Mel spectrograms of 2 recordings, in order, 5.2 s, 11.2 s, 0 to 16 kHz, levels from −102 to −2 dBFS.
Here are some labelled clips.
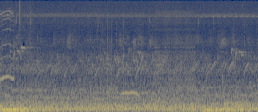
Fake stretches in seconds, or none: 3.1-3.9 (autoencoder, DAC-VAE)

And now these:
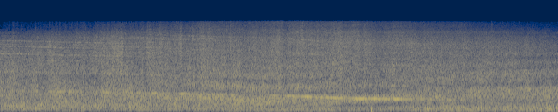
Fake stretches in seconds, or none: 6.9-8.2 (autoencoder, DAC-VAE)

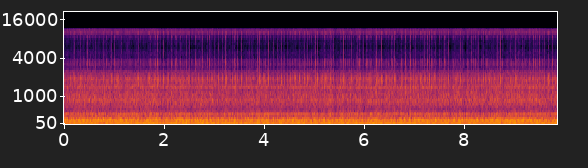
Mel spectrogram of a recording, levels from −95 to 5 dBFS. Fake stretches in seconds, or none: none

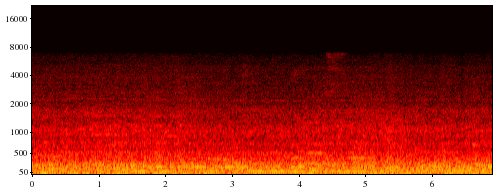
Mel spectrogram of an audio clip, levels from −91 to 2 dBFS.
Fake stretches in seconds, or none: 0.0-0.6 (autoencoder, DAC-VAE); 1.7-3.2; 5.1-6.9

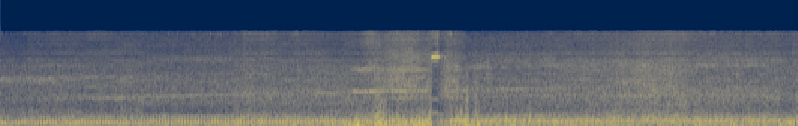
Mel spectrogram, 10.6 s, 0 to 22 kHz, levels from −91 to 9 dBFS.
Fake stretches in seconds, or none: 0.0-1.9 (autoencoder, DAC-VAE); 3.1-5.1; 7.4-9.3; 10.2-10.6

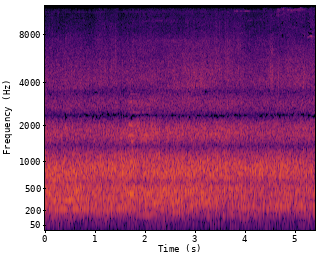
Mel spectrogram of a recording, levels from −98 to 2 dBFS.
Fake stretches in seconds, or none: none

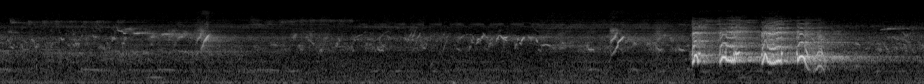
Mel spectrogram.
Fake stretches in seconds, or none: 1.3-3.3 (autoencoder, DAC-VAE); 5.4-7.2

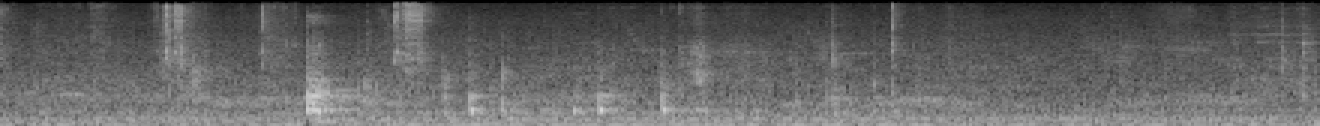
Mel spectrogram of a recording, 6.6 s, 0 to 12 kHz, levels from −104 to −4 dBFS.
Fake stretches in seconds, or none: none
